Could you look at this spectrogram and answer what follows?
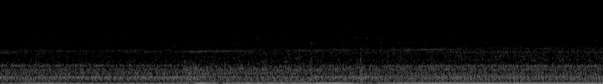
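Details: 2014 Ford Transit Custom 2.2 diesel idling after its alternator voltage regulator was replaced. Smooth, even idle with a steady low rumble and no knocks or hunting. Charging voltage climbs to about 14–15 V, showing the fix worked.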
